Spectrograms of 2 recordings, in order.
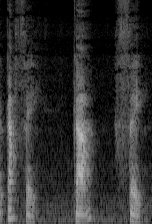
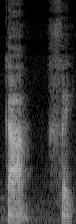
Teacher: Por exemplo, a palavra café, café, duas sílabas, café. Observe que fé é uma sílaba forte em relação a cá. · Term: sílaba tônica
